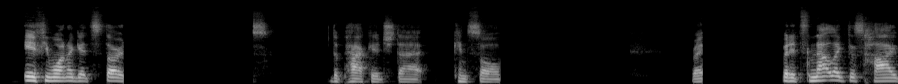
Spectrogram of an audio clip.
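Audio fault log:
1.23–2.53 s, 5.00–6.30 s and 7.02–7.67 s: digital wireless dropout. The speech cuts out right after "you want to get" and again after "the package that can", each time for 1.3 s, then once more for about 0.65 s. The receiver has lost too much of the digital stream and mutes with a very quick fade, leaving clean near-silence. Unlike an analogue wireless dropout, there is no hiss, static or noise burst around the holes.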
